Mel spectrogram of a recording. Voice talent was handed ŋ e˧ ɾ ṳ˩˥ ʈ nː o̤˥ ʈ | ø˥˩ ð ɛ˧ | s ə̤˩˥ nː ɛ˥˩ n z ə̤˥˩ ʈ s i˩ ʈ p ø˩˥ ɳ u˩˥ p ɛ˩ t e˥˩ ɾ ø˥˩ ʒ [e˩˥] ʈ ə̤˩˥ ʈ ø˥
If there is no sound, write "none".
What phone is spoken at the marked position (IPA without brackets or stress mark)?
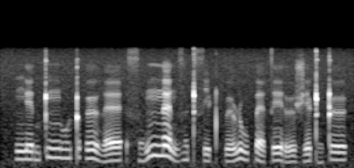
e˥˩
